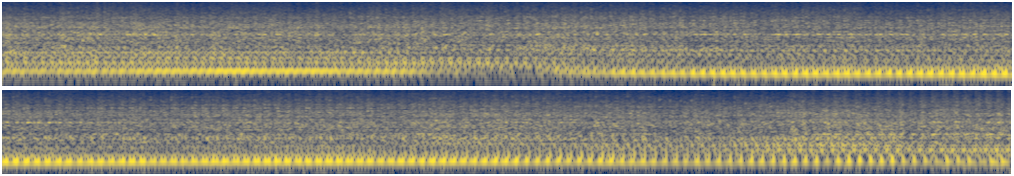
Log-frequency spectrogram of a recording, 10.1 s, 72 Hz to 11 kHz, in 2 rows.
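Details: Ford 351W V8 with a spun rod bearing, abused until it dies: dull, uneven knock under the idle rumble, roughly four per second; bottom-end rod knock.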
